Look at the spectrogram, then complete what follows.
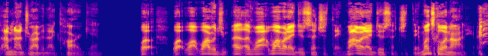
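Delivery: put-on stammering, flustered, embarrassed and defensive. Retelling a dad's reaction after being teased about the car: imitating an embarrassed dad. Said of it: "my dad got all embarrassed".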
